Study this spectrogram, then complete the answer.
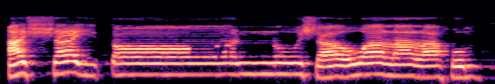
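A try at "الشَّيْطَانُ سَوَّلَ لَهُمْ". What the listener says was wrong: udah benar, cuman kurang cepat aja. Asyaitonu, nunya pendek kan? Itu kalau pendek jangan dipanjangin. Asyaitanu sawwalalahum. Sawwalalahum. Coba centak Pak saunya. Centak di saunya ya.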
